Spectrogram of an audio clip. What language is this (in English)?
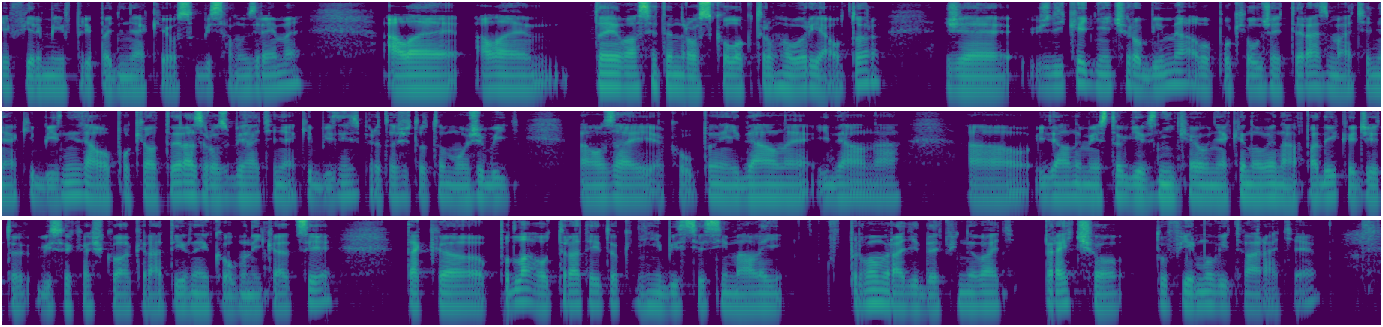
Czech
